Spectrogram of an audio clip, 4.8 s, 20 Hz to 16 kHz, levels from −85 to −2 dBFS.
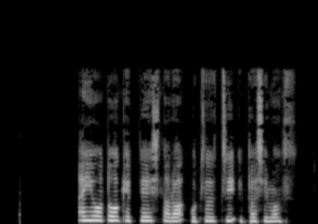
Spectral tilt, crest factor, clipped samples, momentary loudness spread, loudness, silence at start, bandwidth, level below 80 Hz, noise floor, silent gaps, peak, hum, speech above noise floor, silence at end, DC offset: -2.5 dB/octave; 18 dB; under 0.1%; 10 LU; -21 LUFS; 1.2 s; 11.5 kHz; -76 dBFS; -89 dBFS; none; -4 dBFS; none; 69 dB; 0.4 s; under 0.1%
